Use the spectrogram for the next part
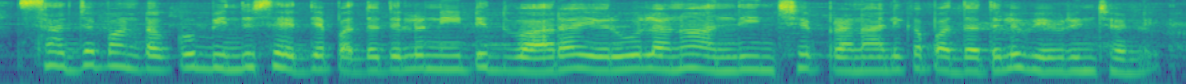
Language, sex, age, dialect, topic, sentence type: Telugu, female, 18-24, Central/Coastal, agriculture, question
